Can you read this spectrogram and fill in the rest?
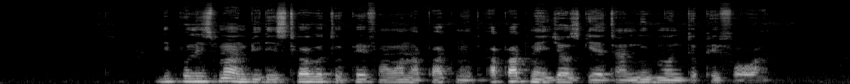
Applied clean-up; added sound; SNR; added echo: none; none; none; none.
